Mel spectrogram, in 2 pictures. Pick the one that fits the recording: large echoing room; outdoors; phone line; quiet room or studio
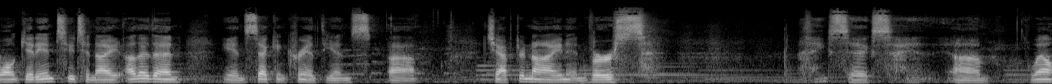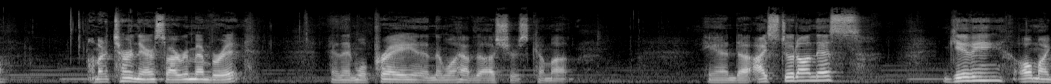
large echoing room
